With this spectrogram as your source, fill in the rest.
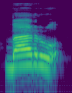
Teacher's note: Bunyi B dengan ciri-ciri hidup, oral, bilabial, plosif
